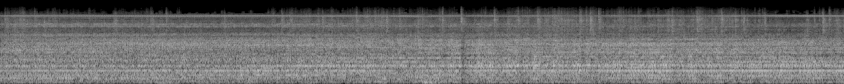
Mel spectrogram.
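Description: Loud, constant drone of an industrial pre-dryer unit with dense rattling and whirring mechanical noise, unchanging throughout and with no voices.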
